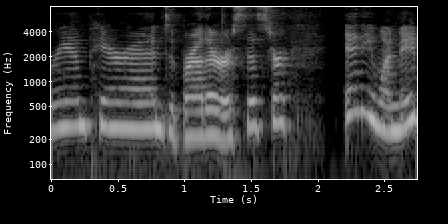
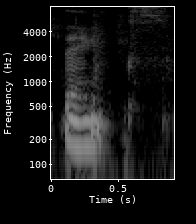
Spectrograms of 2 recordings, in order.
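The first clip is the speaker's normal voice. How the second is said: much lower and softer, a touched whisper-like thanks; 6 semitones lower, 11 dB quieter than usual. Acted. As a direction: let it come out quiet and moved. Bear, comforted, finally thanks.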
